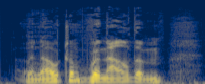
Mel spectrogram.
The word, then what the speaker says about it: Wijnaldum: Wijnaldum, thank you.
